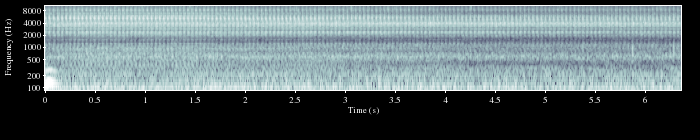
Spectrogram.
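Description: MSM Clyde 4cc twin-cylinder oscillating model steam engine running fast with its steam valve fully open, hardly audible: a quick, even beat under a steady hiss.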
